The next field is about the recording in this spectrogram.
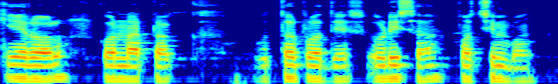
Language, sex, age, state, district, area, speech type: Odia, male, 30-45, Odisha, Bargarh, urban, spontaneous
